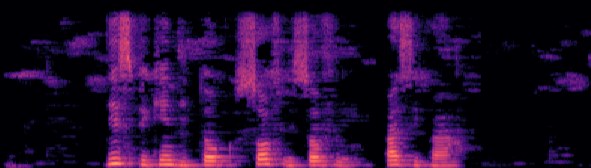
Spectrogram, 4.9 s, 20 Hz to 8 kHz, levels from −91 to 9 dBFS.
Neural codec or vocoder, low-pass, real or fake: none; 7.2 kHz; real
